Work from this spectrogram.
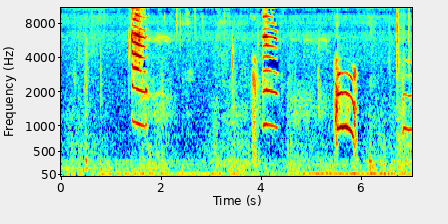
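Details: A kitten mewing three times, sharp, high-pitched and clear, the last cry longer and wavering, over a low background hum.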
